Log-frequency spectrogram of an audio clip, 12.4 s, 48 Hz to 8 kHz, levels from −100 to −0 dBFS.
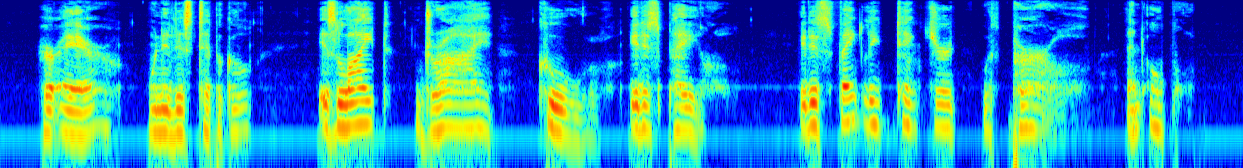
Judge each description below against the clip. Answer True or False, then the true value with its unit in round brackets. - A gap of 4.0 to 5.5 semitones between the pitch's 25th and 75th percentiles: False (3.2 semitones)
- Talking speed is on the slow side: True (100 wpm)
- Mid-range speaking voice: True (160 Hz)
